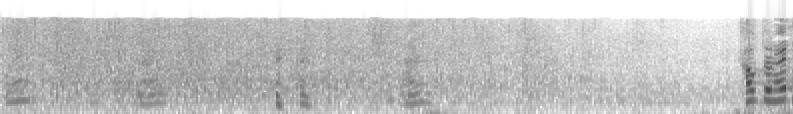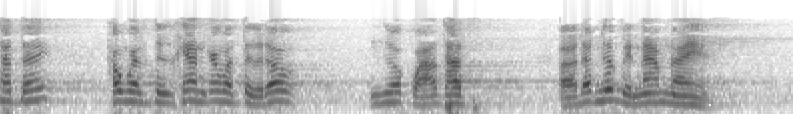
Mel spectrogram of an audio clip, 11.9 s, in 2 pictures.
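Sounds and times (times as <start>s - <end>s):
applause: 0.0s - 5.0s
speech: 2.0s - 3.4s, 5.6s - 11.4s.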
